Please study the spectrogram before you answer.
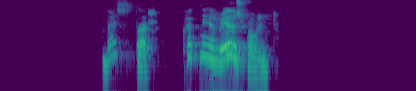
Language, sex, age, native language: Icelandic, female, 30-39, Icelandic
